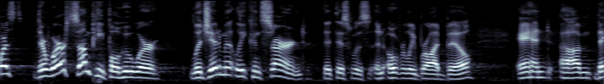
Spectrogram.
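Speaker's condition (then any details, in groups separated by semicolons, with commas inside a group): No condition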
